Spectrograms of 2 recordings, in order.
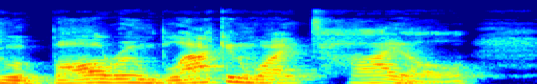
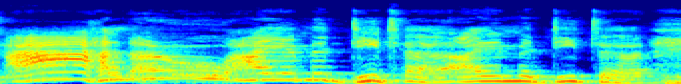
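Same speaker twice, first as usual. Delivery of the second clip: retold grand old lady; 8 semitones higher than usual. Old lady introduces herself to a celebrity shopper, theatrically high.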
